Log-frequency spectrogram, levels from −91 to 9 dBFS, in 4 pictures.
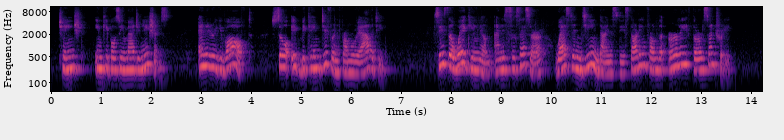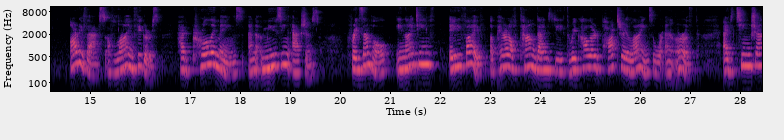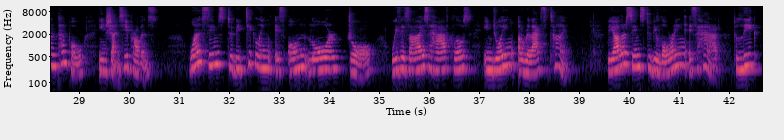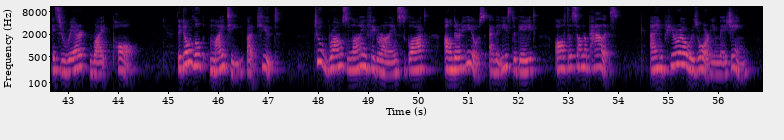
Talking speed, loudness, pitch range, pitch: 125 wpm, -37 LUFS, 220-275 Hz, 235 Hz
